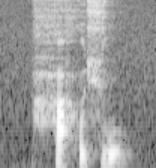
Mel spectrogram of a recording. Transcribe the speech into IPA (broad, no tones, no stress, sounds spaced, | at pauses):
h a h ʊ ç u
